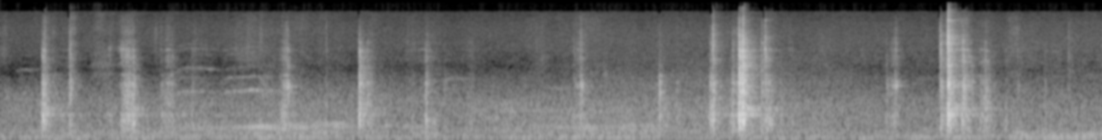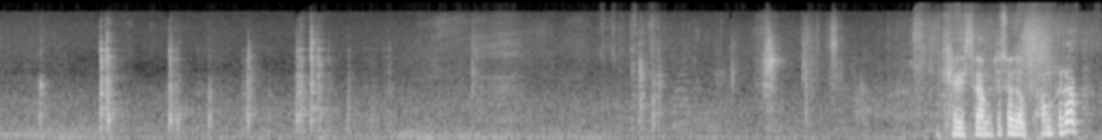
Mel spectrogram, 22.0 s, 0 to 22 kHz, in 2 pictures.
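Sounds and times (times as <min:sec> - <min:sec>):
spanner clicking on wheel nut: 0:08.8 - 0:10.8, 0:11.4 - 0:15.0.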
